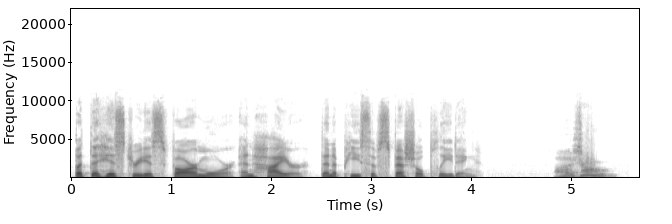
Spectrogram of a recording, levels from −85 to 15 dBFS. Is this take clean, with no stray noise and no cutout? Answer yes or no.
no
